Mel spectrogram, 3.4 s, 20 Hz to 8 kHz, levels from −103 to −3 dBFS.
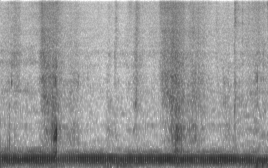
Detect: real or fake fake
